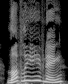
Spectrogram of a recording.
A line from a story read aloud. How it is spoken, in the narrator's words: shouted Uncle Vernon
